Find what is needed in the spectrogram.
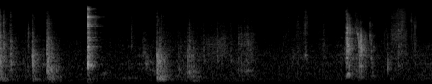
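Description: Paint bottles and small cups being handled on a worktable: a few scattered knocks and clicks, the sharpest a brief ringing clink about a second in.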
